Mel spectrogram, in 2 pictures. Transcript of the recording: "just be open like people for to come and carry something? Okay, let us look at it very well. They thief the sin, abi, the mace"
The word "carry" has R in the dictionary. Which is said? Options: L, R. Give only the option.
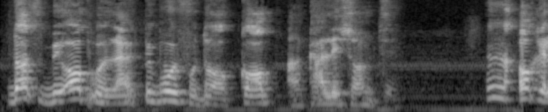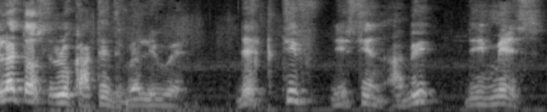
L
